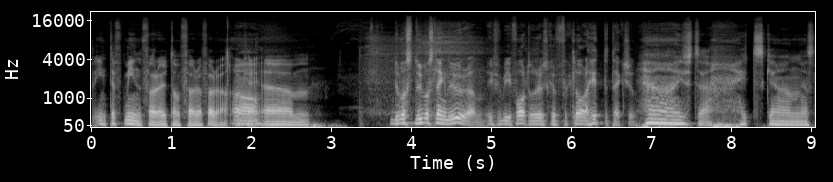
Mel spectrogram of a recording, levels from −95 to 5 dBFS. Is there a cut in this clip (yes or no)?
no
